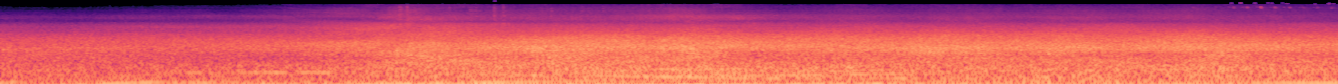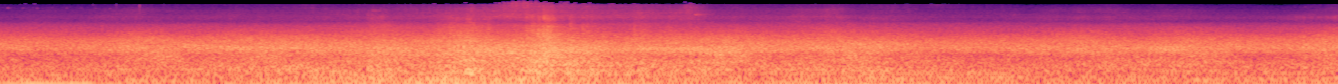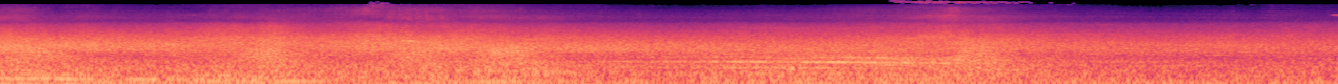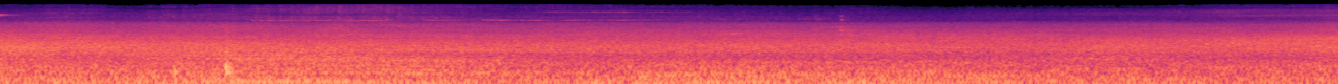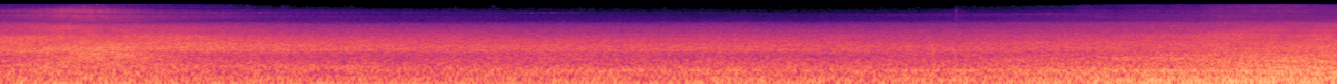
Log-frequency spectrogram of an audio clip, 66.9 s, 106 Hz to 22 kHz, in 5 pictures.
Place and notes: essen, berne street, traffic
At the Berne street on a small green island - Traffic passing by from both directions.
Projekt - Klangpromenade Essen - topographic field recordings and social ambiences
Essen, Germany, 8 June 2011, ~22:00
